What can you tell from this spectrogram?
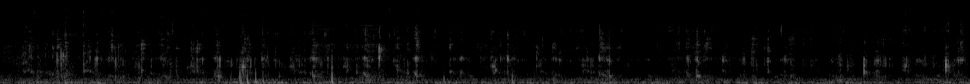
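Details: Wet smacking and biting from a dog working on a raw cow tongue inside a small room, clicks scattered unevenly through the clip over a constant low drone.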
